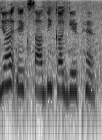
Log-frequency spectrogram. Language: Hindi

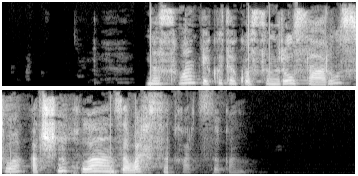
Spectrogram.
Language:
Abkhazian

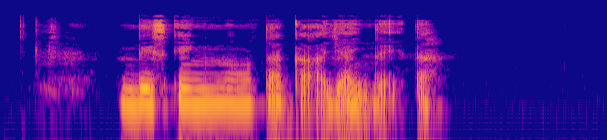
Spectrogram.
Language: Teutila Cuicatec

